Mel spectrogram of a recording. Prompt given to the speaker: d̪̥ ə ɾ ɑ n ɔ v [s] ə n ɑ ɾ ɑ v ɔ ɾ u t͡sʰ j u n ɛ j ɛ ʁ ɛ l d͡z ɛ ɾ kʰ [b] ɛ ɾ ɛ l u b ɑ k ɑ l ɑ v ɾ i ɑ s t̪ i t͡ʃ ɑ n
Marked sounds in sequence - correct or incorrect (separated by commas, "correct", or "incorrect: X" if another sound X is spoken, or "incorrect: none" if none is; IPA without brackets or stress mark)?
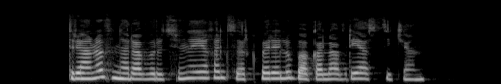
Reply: incorrect: h, correct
